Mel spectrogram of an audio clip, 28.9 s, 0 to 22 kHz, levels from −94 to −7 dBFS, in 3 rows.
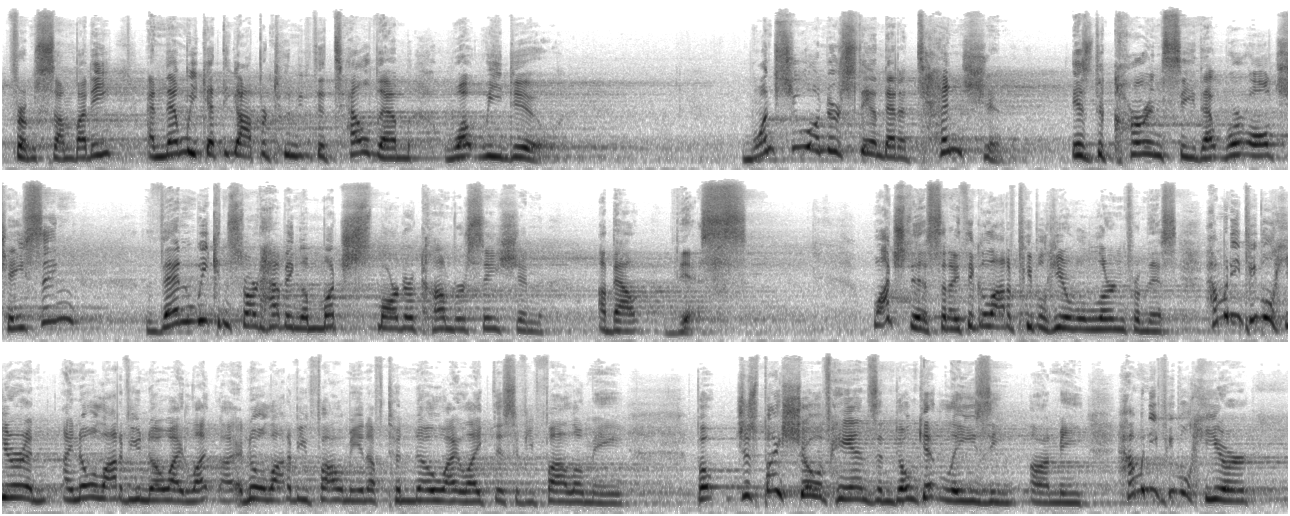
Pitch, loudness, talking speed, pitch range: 240 Hz, -23 LUFS, 205 wpm, 220-275 Hz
